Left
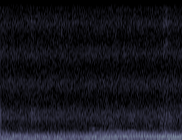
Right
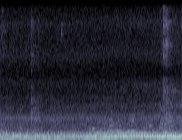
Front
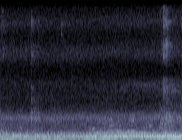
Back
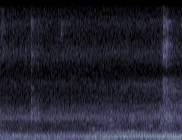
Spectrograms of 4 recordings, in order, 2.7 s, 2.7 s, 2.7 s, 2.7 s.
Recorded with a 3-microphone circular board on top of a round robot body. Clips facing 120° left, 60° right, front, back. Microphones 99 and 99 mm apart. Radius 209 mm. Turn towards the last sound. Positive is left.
turn(degrees=-55)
